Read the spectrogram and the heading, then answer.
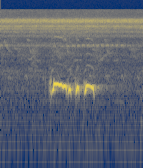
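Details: Zebra dove lure call in a trapping setting: one clear phrase of four soft, rolling coo notes lasting half a second, otherwise quiet.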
